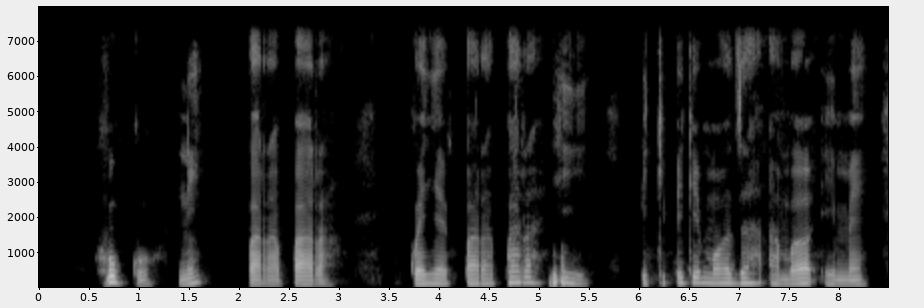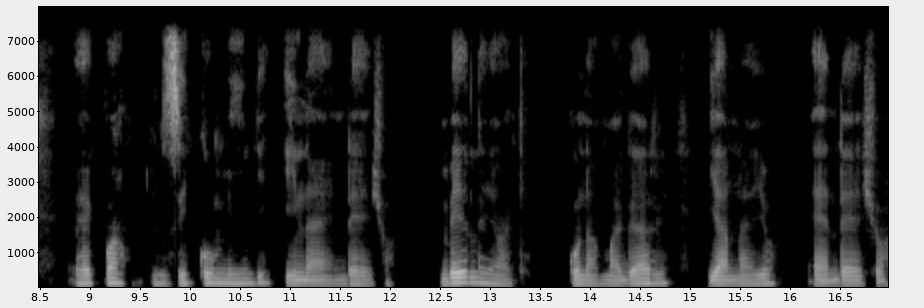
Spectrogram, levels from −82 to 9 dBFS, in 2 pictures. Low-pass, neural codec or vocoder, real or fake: 7.2 kHz; none; real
